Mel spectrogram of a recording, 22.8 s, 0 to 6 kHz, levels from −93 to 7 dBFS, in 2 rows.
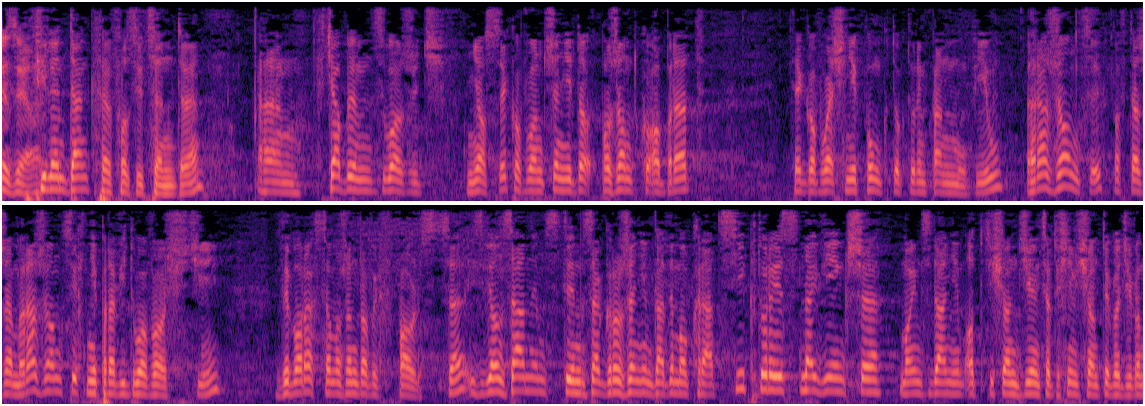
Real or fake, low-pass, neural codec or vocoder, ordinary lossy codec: fake; 5.4 kHz; codec, 16 kHz, 16 kbps, FreqCodec, larger model; none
